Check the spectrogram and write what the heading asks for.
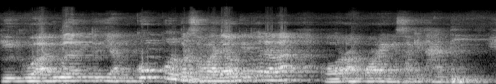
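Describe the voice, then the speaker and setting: Animated male preacher in an echoey hall. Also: fairly high pitch, normal speed. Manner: animated, acts out scolding voices and rhetorical questions. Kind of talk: sermon. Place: church youth service hall. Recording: echoey hall, far from mic, faint noise.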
